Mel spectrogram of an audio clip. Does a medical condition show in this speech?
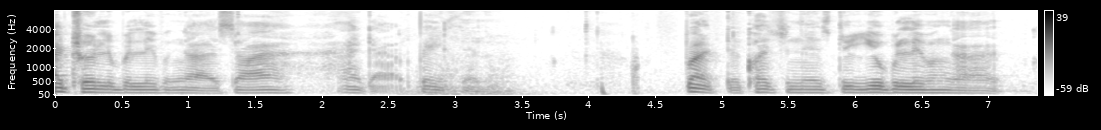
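Yes: traumatic brain injury.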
